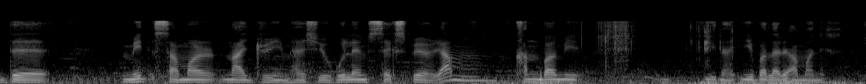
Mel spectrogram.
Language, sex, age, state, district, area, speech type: Manipuri, male, 18-30, Manipur, Senapati, rural, spontaneous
